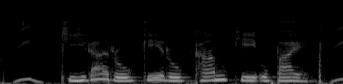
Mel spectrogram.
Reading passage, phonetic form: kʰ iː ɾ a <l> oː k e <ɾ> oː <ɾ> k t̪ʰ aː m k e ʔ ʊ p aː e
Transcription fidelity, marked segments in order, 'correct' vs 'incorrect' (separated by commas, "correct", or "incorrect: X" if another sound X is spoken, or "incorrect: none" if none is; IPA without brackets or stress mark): incorrect: ɾ, correct, incorrect: none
